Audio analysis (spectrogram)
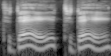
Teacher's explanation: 강세는 day에 오기 때문에 항상 to를 너무 강조주 하시면 안 됩니다. Today가 아니라 today 그래서 힘을 좀 빼고 시작해 보세요.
